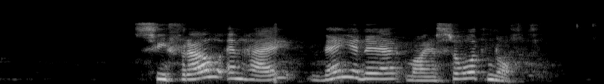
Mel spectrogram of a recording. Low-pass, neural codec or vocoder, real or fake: 7.2 kHz; codec, 44.1 kHz, 7.8 kbps, DAC; fake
